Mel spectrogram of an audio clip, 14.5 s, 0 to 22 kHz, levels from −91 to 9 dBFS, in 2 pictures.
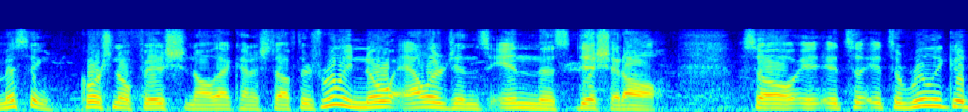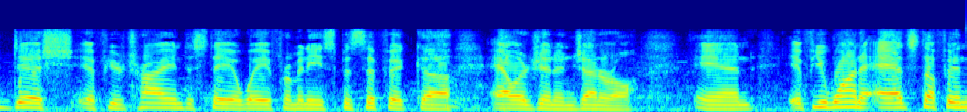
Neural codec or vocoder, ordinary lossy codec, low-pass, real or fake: none; MP3, 48 kbps; 7.2 kHz; real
